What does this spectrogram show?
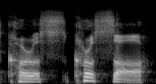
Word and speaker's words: croissant: It's pronounced as croissant.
